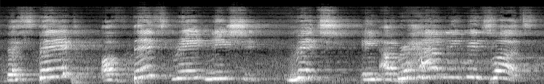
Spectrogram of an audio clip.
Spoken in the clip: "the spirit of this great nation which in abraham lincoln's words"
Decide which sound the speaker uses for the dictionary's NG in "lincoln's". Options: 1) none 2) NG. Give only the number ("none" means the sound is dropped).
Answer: 1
